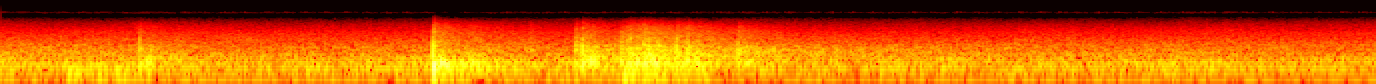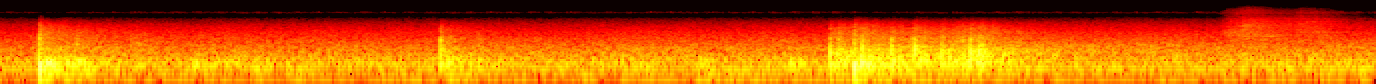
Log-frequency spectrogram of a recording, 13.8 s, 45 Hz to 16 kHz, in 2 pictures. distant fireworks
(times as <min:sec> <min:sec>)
0:00.1 0:01.2, 0:02.0 0:04.8, 0:07.0 0:13.7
